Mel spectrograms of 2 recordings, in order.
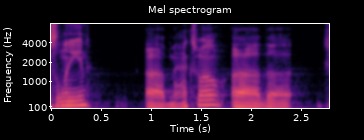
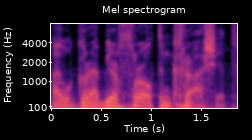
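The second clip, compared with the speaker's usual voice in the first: terrible put-on Russian accent. Imitating a movie character's terrible fake Russian accent. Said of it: "very American doing Russian accents".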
